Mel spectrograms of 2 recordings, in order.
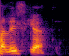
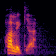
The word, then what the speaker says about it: Palicka: Då är vi inte helt beresta kanske som svenskar hur man ska uttala det. Men då uttalar jag som alla andra människor någonsin i hela världen har sagt. Och de säger Palicka.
